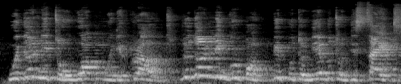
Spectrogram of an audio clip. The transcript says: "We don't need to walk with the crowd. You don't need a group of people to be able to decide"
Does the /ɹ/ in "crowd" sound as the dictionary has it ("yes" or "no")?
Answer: yes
